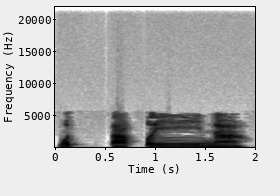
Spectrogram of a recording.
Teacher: jangan tertukar dengan huruf Kaf ya muttaqina qof itu hurufnya tebal muttaqina kasrah diikuti Ya Sukun merupakan Mad thii bacanya dua harakat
